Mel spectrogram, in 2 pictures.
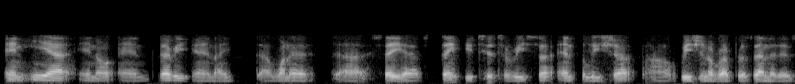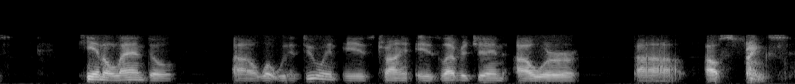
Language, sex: English, male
